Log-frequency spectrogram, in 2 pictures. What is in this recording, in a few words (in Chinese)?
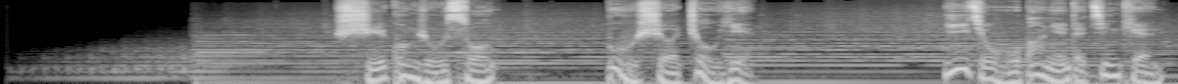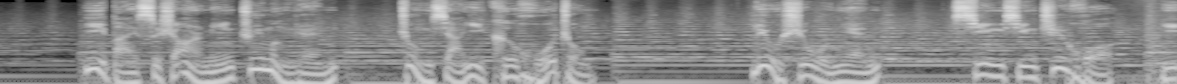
男 走心讲述; 中国电力; 激情有力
